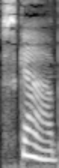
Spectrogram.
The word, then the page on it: scab: American English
